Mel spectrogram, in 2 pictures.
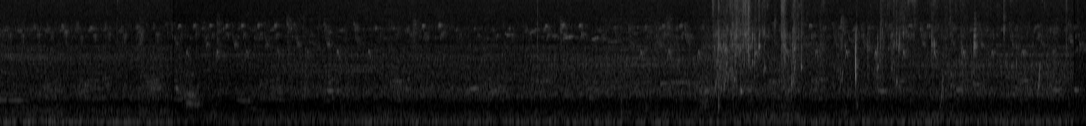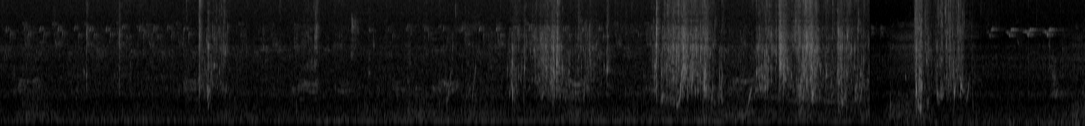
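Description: Shallow muddy water sloshing and trickling around a person wading in it, with a run of short splashes in the second half.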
